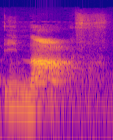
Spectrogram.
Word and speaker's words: enough: Ó, olha a pronúncia, totalmente diferente, né, da escrita enough, né? Enough, entre o I e o O aqui, né?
